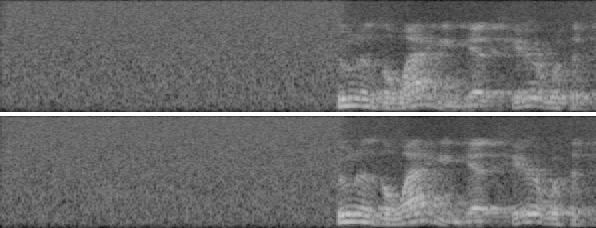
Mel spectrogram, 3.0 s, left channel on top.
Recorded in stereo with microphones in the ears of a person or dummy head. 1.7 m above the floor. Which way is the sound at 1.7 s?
20° right (ahead or behind).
